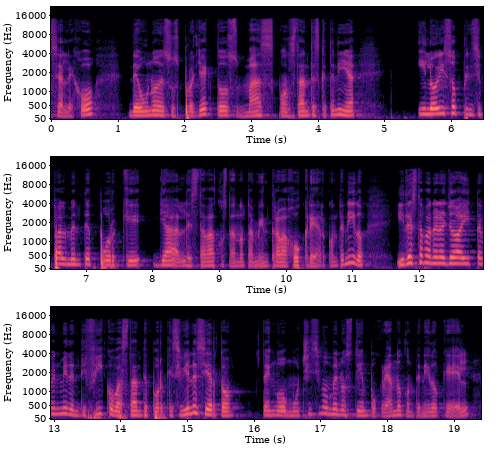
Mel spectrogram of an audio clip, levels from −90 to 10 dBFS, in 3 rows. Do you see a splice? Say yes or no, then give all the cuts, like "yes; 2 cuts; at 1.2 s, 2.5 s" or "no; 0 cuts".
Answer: no; 0 cuts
